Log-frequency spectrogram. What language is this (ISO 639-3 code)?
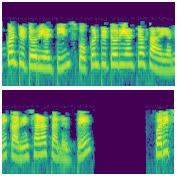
mar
